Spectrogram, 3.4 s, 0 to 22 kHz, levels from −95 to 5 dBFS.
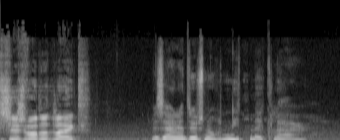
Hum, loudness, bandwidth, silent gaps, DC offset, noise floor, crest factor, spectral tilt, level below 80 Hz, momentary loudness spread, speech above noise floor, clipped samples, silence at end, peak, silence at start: none; -26 LUFS; 18 kHz; none; under 0.1%; -54 dBFS; 20 dB; -3 dB/octave; -64 dBFS; 14 LU; 27 dB; under 0.1%; 0.35 s; -8 dBFS; 0 s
